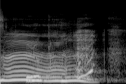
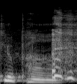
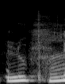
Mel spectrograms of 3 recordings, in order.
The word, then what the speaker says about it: Lupin: Es heißt Lupin. Nicht Lupin. Es heißt Lupin.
